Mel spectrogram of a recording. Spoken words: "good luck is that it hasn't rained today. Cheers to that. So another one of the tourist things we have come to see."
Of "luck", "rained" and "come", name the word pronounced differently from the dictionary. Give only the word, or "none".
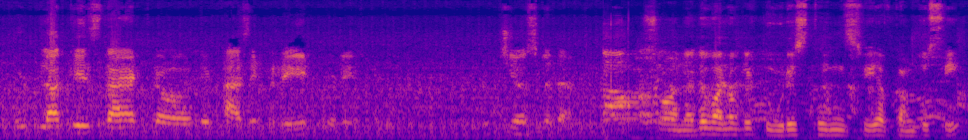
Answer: rained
